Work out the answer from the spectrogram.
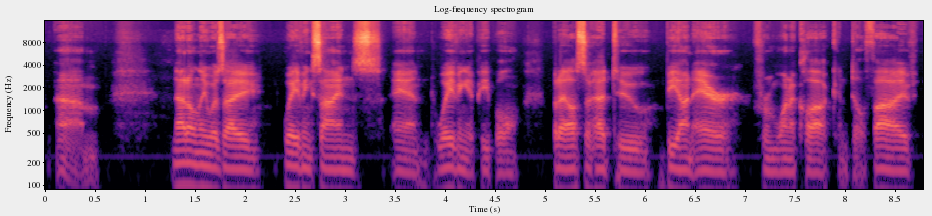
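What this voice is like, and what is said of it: Husky worn-out voice. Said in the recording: “I've got my sexy voice going on. This is not a filter, um, nor am I doing anything to change my voice ... voice sounds good”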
